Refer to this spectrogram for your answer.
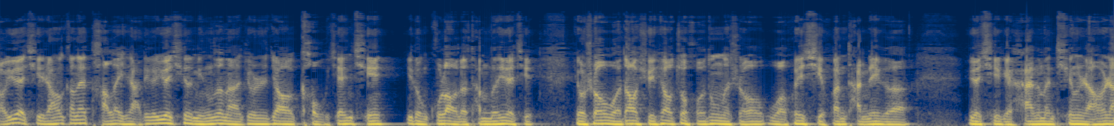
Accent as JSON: {"language": "Chinese", "region": "Inner Mongolia", "country": "China", "tie": "born or raised there", "said": "从城市里，因为我老家在内蒙，送到内蒙。"}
